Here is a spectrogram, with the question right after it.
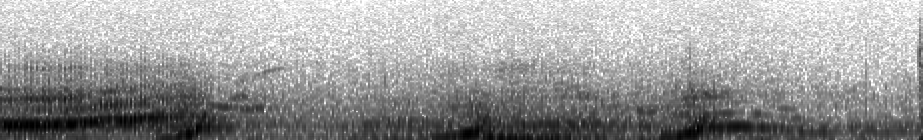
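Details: Winter humpback whale song captured by hydrophone off Maui, a long, complex, repeating song: deep harmonic moans sweeping sharply upward about every second and a half, between sustained low tones, ending on a brief high upsweep.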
